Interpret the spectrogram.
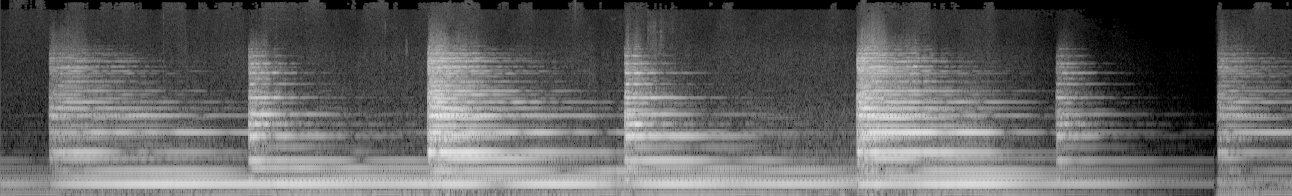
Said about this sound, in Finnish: asia sitten niin tai näin, totta on, että kerimäkeläiset ovat ylpeitä suuresta kirkostaan, ja he ovat kunnanvaakunansakin aiheeksi valinneet kirkkonsa malmisen kellon, jonka kumahtelu korkeasta tapulista kiirien on heille tullut tutuksi ja rakkaaksi.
